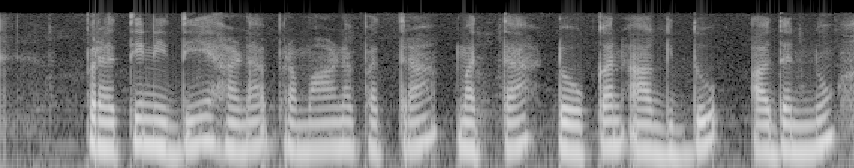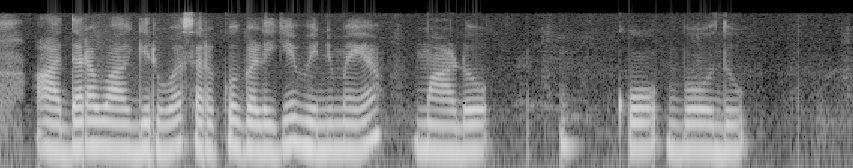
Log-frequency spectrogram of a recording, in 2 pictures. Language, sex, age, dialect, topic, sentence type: Kannada, female, 18-24, Dharwad Kannada, banking, statement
